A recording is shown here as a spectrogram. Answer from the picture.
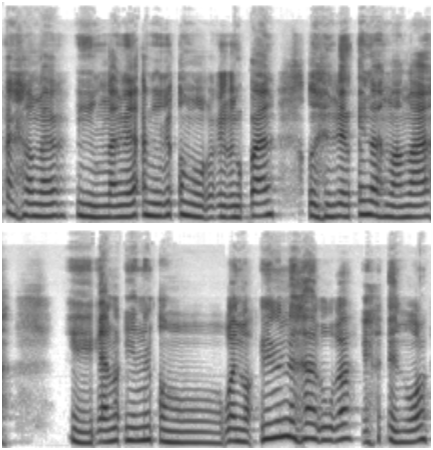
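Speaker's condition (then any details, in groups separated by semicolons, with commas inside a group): Moebius syndrome, congenital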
